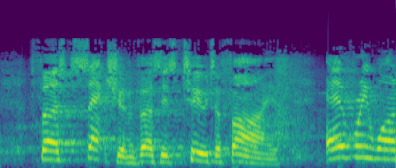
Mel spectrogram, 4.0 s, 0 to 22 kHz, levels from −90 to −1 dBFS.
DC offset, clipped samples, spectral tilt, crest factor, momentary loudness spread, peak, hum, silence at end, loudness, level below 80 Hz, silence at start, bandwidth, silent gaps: under 0.1%; under 0.1%; -4.5 dB/octave; 14 dB; 7 LU; 0 dBFS; none; 0 s; -13 LUFS; -56 dBFS; 0 s; 8.8 kHz; none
